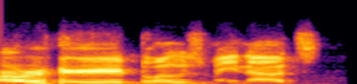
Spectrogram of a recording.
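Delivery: slow, drawn-out pirate voice with "arr". Repeating the other speaker's phrase again to tease him, in a pirate voice.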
